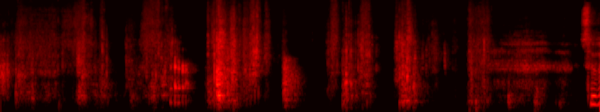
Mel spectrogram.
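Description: Paper and ribbon rustling in irregular bursts as a small folded book of mixed-media papers is handled and tied shut with a ribbon.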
